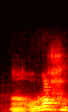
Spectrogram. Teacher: Rah tu ro mesti tafkhim tebal Sebab Dia ro ro dengan ru ya tafkhim tebal ro roh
